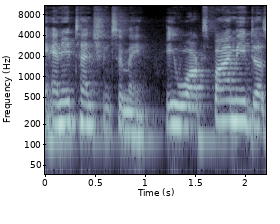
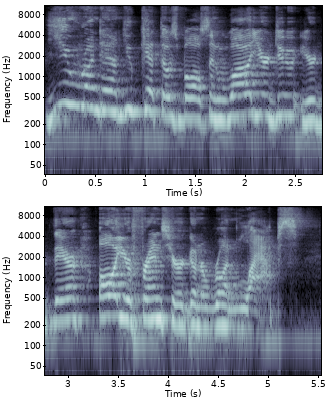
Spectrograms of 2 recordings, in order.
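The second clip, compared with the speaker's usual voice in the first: ranting, half-shouted mild yell; 4 semitones higher than usual. Umpire retelling being screamed at in front of other umpires, imitating someone screaming. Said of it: "he starts screaming".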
